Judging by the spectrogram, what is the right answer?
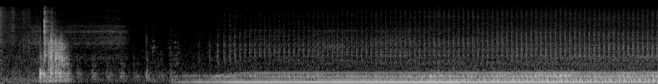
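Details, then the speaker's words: Berkeley & Young Ellipso orbital fan after gearbox rebuild and joint lubrication, first test without cage and blade fitted; click at switch-on then steady low hum and even whir, no rattle; oscillation won't switch off yet, normal running. "It's an oiler. Right. That seems alright."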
